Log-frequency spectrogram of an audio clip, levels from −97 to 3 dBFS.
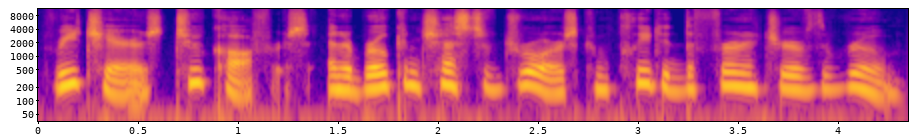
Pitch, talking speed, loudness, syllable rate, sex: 190 Hz, 220 wpm, -17 LUFS, 5.8 syllables/s, female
